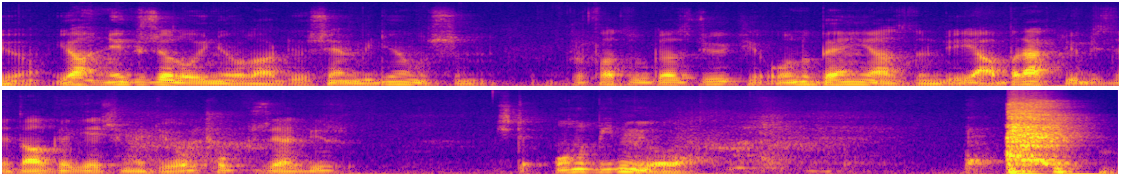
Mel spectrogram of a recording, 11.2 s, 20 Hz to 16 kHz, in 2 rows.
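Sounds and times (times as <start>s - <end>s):
speech: 0.0s - 7.4s, 8.0s - 9.6s
quick intake of breath: 9.0s - 10.2s
person sneezing: 9.2s - 11.1s.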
